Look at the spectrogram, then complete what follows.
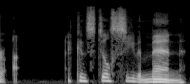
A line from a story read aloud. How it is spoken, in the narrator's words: she pleaded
